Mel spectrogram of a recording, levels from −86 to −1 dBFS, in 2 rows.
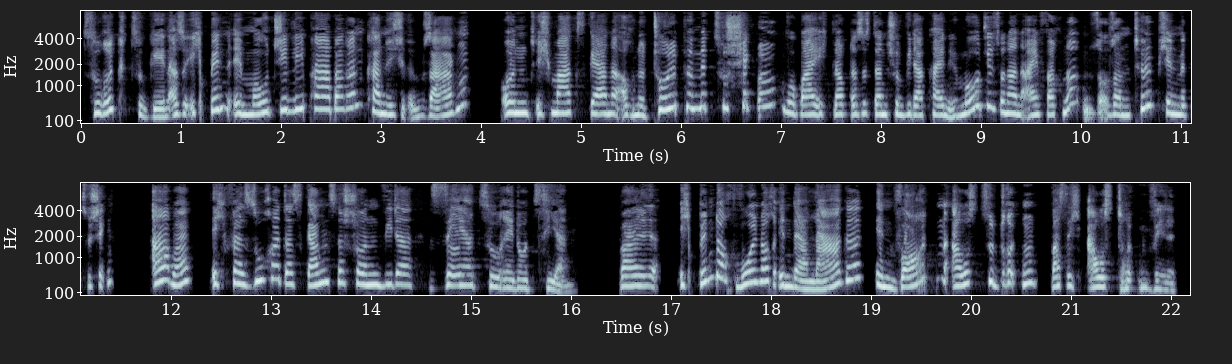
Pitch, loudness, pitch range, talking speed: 235 Hz, -19 LUFS, 210-295 Hz, 165 wpm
